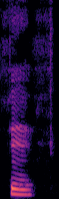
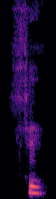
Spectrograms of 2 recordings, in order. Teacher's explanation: I don't bother pronouncing that second F.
